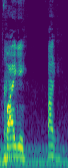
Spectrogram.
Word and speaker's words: Feige: Yeah, they're planning on getting their own Kevin Feige. – Right. – I think I said his name right. – Feige.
